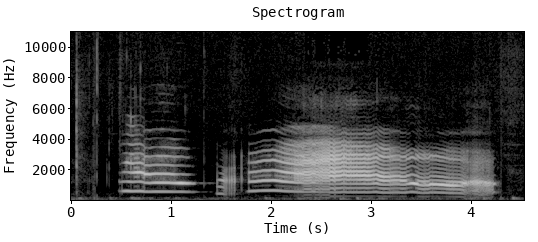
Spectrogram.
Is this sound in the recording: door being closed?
no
